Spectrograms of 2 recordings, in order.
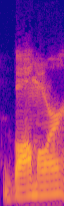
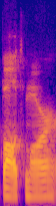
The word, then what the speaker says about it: Baltimore: big one here is calling it balmor instead of It's Not Baltimore or anything so Balmer is probably the best one you can get out of me and that wasn't no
